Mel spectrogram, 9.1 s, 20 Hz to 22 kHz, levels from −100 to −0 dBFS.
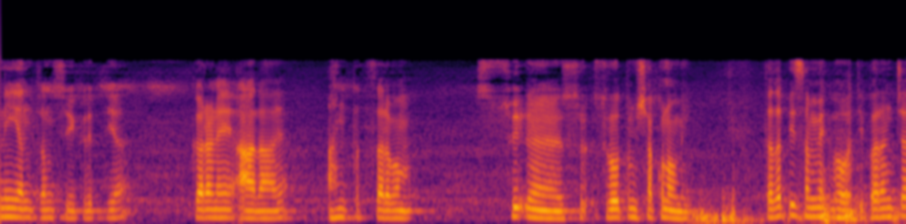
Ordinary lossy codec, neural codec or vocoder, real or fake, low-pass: none; autoencoder, 48 kHz, 32 numbers a frame, DAC-VAE, trained on Japanese speech; fake; 7.2 kHz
